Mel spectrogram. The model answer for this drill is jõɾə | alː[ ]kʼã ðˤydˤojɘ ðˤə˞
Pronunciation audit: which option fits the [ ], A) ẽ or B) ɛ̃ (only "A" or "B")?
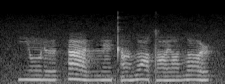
B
